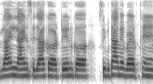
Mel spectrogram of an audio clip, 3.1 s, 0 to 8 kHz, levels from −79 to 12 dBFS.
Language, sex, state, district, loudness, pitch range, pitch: Chhattisgarhi, female, Chhattisgarh, Sarguja, -16 LUFS, 195-205 Hz, 200 Hz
